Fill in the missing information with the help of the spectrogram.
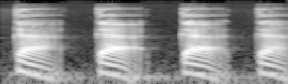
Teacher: dalam arti kata keluar angin sedikit ya ka ka ka ka ada sedikit angin yang e tipis · hamas itu tidak jahar, dalam arti kata keluar angin sedikit ya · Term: Hames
